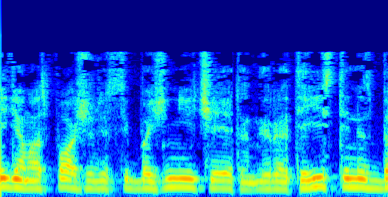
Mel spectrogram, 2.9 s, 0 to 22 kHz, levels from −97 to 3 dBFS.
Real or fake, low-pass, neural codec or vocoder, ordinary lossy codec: real; 10.8 kHz; none; MP3, 32 kbps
